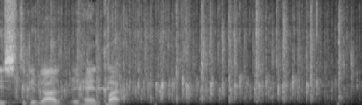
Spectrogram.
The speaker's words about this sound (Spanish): Ese es un buen lugar para aplaudirle aunque no lo haya entendido.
